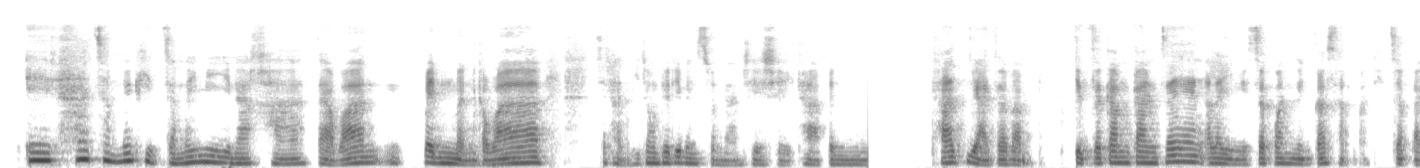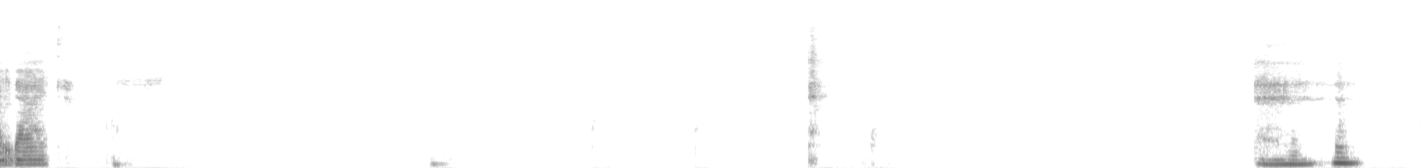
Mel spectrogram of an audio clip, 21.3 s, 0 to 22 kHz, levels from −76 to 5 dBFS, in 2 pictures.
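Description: At 6.51 s the speech drops out completely. The silence lasts about 324 ms and ends at 6.85 s. This is a stream reconnect. The connection broke, so the player fell silent, reconnected and started a new decoder partway through the stream. When sound returns, it picks up about 0.3 s further on than where it stopped. That stretch of speech is simply missing, and the jump is heard as an abrupt skip after the gap.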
